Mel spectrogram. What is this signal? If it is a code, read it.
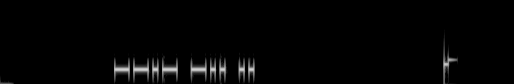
Morse code, heard as a keyed tone, about 25 wpm, 700 Hz. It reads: QDI
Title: USA Call Sign Postfixes - 3 Letters 25wpm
